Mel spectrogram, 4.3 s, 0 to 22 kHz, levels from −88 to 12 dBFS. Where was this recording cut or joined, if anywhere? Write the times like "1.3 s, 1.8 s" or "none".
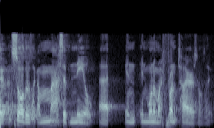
1.9 s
